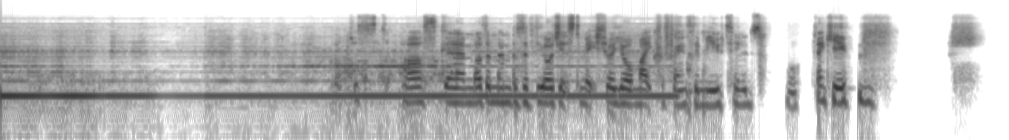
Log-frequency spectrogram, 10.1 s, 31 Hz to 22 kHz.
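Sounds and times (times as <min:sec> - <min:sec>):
steady humming tone: 0:00.0 - 0:07.1.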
